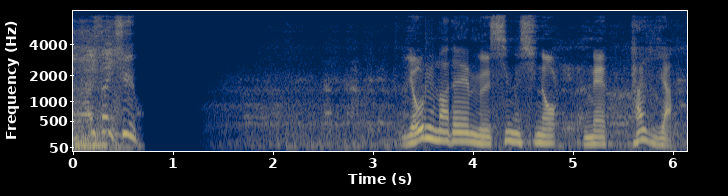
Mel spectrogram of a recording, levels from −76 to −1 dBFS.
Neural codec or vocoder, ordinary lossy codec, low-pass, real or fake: autoencoder, 48 kHz, 32 numbers a frame, DAC-VAE, trained on Japanese speech; none; 7.2 kHz; fake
